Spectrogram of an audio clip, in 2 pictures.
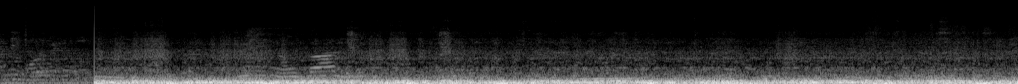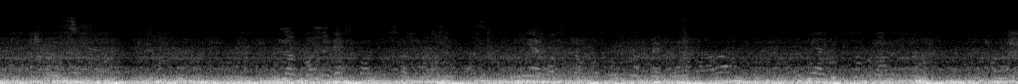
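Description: A funicular car rumbles and rattles steadily along its rails.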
